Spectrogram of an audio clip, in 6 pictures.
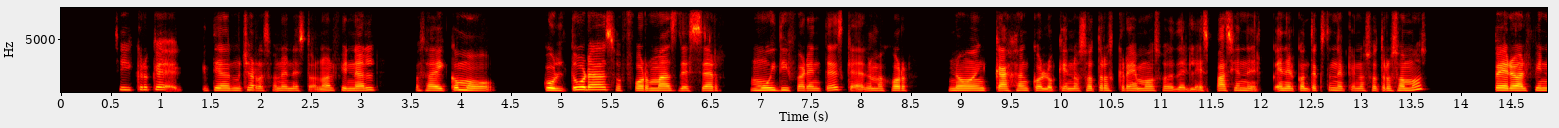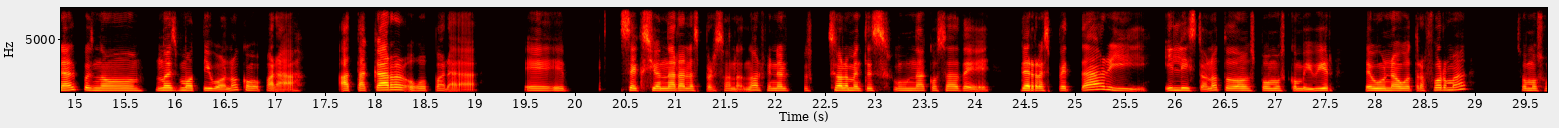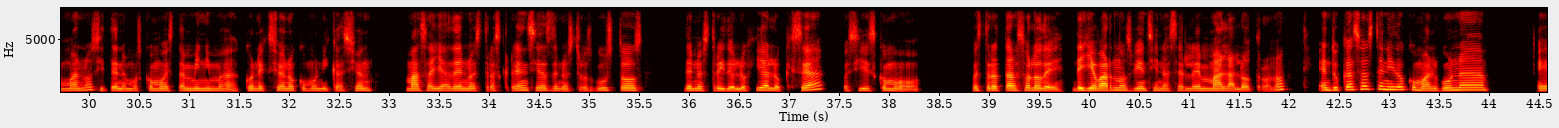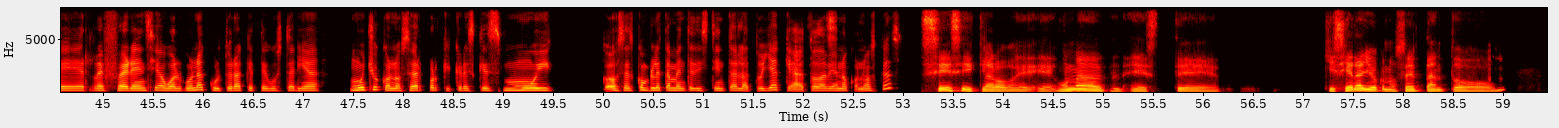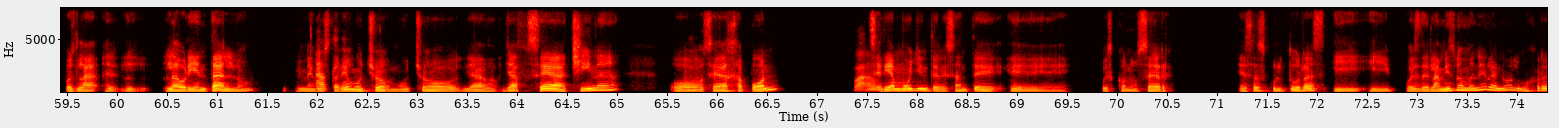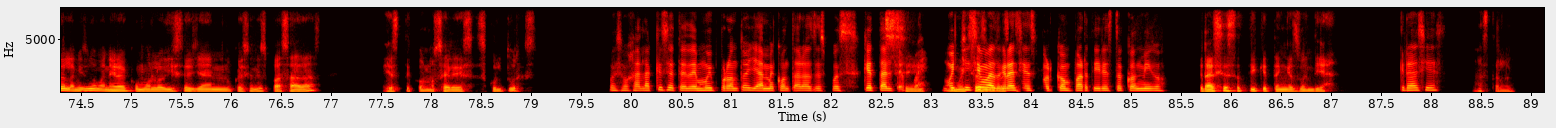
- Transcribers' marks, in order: tapping
- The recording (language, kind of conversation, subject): Spanish, podcast, ¿Qué aprendiste sobre la gente al viajar por distintos lugares?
